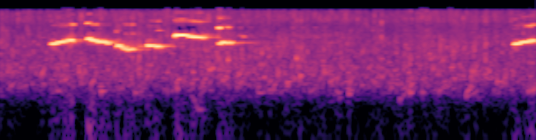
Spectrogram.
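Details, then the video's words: Oriental magpie-robin song used as a lure: a rapid burst of high, varied whistles for under two seconds, then a pause filled by rushing water, ending on one more whistled note. "Pancingan kacer Jenis APAPUN agar Lekas GACOR dan NGEPLONG"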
